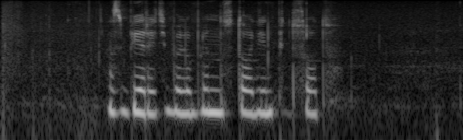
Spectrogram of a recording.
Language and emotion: Russian, neutral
